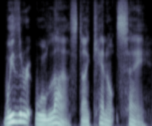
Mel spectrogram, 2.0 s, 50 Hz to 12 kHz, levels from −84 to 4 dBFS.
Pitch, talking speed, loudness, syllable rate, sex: 120 Hz, 205 wpm, -18 LUFS, 4.7 syllables/s, male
